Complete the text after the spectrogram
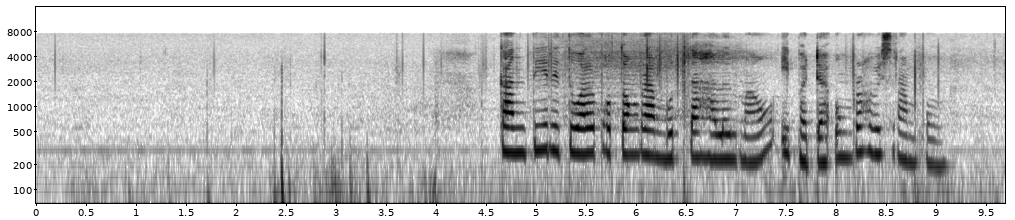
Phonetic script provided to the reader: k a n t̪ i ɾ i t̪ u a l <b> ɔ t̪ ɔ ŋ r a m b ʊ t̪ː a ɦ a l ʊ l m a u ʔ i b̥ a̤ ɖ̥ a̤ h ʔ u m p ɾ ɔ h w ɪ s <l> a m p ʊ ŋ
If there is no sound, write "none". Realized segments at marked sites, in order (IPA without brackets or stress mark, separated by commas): p, r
